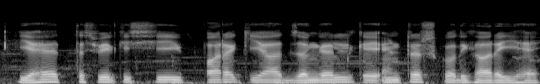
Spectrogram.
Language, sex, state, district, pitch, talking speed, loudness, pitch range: Hindi, male, Rajasthan, Bikaner, 105 Hz, 135 wpm, -16 LUFS, 95-110 Hz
